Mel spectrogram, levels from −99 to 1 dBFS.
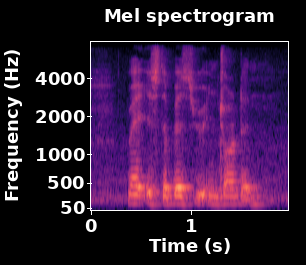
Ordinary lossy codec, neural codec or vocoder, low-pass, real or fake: none; none; 7.2 kHz; real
